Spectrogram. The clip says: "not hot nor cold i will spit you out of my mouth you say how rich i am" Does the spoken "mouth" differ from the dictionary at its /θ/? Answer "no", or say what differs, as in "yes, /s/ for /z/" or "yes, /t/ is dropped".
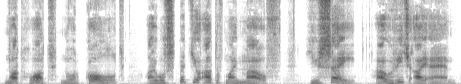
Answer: no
